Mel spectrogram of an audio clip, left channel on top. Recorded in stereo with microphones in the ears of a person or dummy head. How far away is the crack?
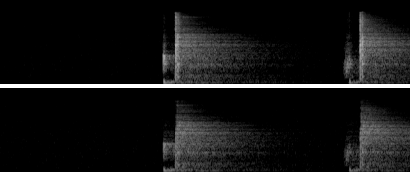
About 0.6 m.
